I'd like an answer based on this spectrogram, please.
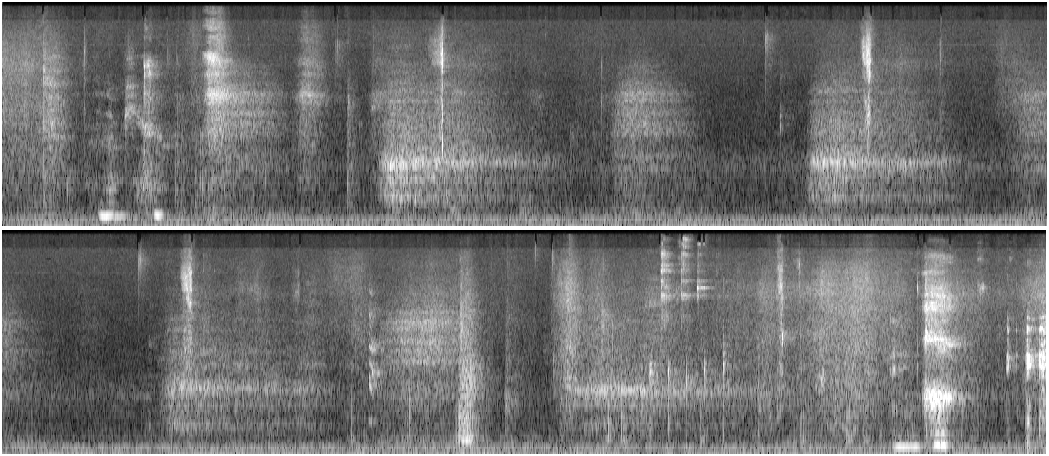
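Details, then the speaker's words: Real adult woman, medical roleplay physical exam, lung auscultation during breathing: no crackles heard, normal vesicular breath sounds. "I wasn't able to hear any crackles or any (inaudible) releasing and just normal vesicular breathing"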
